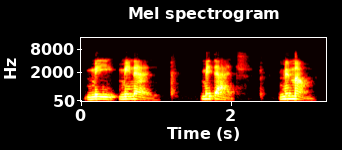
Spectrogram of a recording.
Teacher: So this is a great example again of a Cockney accent. In a Cockney accent, they're changing that sound, right? From my to me. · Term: me instead of my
